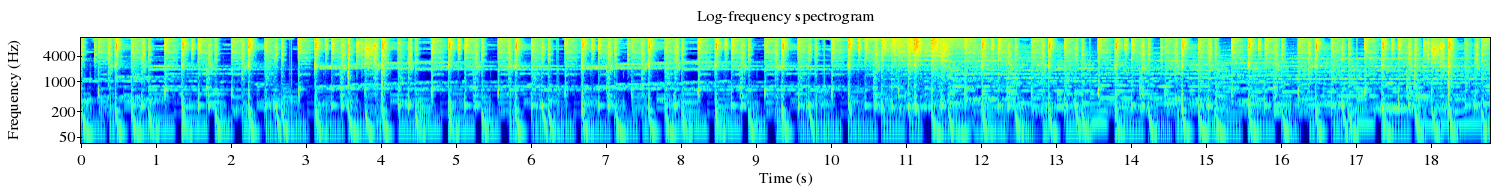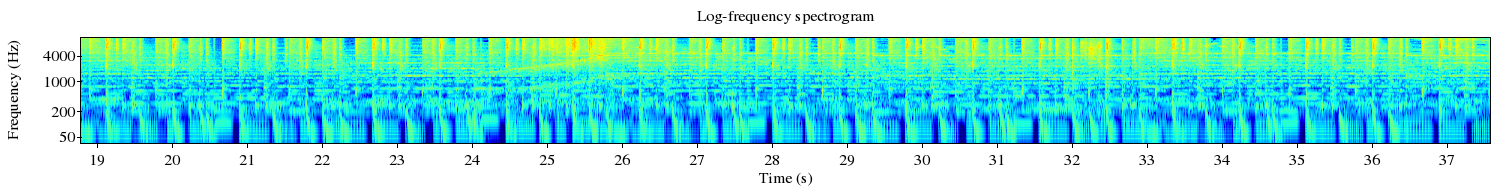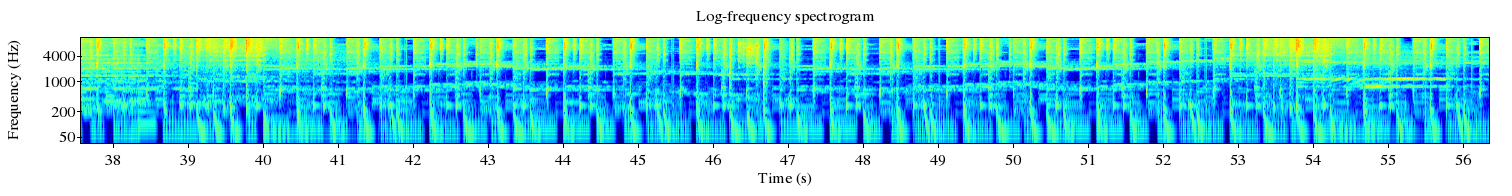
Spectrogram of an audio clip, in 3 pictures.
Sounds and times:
Soundtrack music: 0.0 - 56.3.

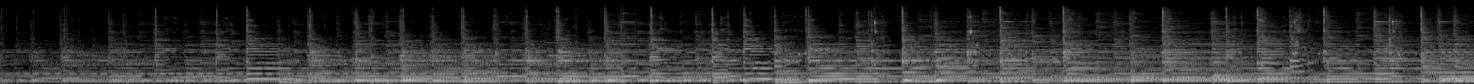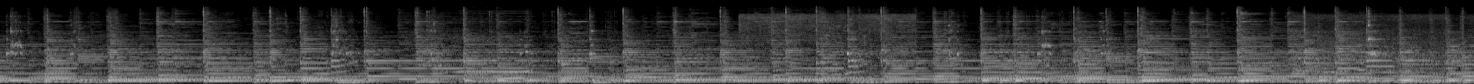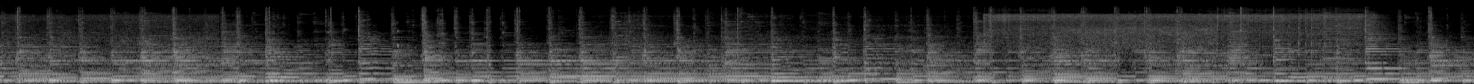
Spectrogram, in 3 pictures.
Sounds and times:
Music: 0.0 - 44.2.

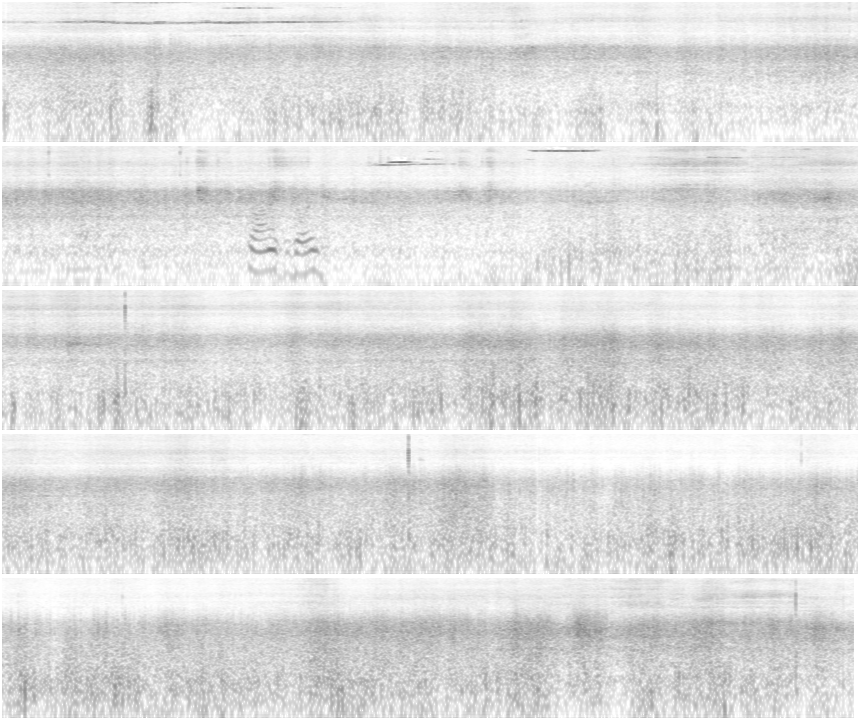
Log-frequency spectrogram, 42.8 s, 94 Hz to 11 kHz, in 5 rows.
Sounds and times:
Vehicle: 0.0 - 42.7.

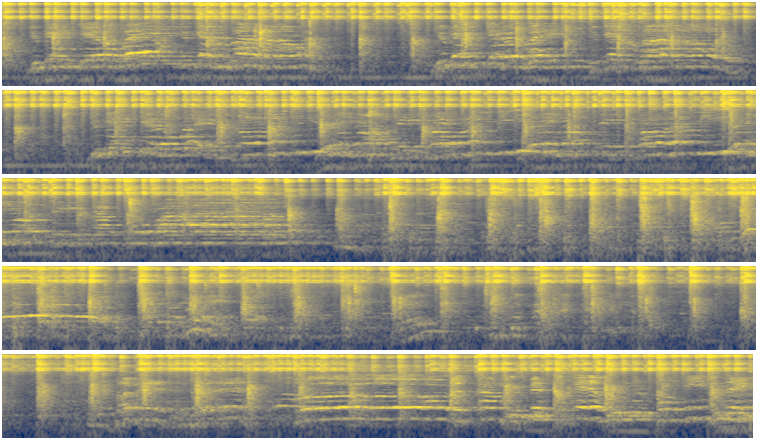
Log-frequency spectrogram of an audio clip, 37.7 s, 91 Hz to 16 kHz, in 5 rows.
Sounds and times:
Music: 0.0 - 37.6.

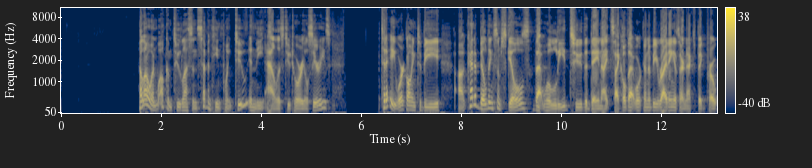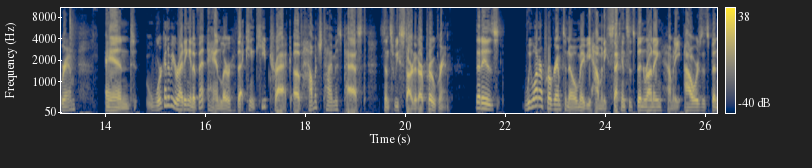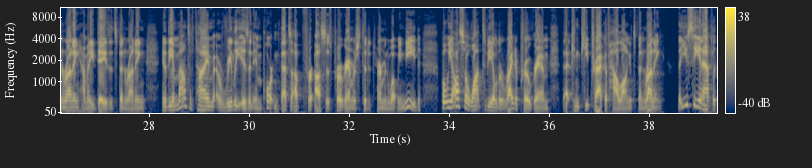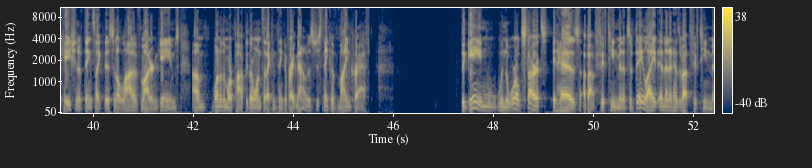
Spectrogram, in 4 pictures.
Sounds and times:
Speech: 1.6 - 5.5, 6.4 - 45.6, 47.4 - 52.4.

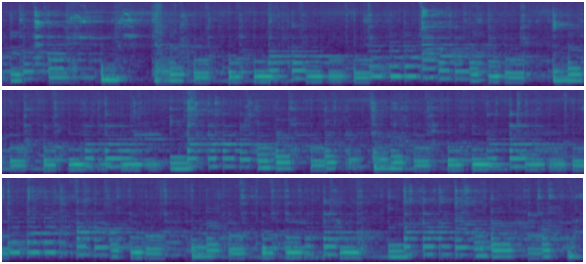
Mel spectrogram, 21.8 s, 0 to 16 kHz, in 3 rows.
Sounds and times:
Ukulele: 0.0 - 10.4, 11.0 - 21.8
Guitar: 0.0 - 21.8.

